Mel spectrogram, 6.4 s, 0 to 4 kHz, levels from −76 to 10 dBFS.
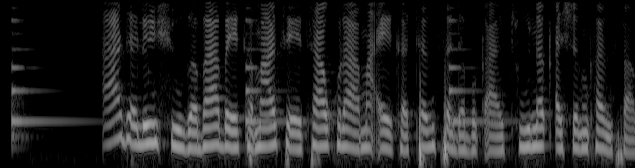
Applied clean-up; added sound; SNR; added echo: none; Plucked string instrument; 14 dB; none.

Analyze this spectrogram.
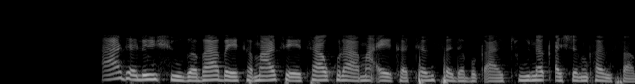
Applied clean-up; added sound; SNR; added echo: none; none; none; none.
